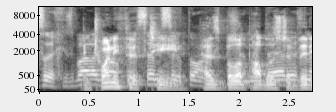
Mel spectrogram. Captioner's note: through translator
